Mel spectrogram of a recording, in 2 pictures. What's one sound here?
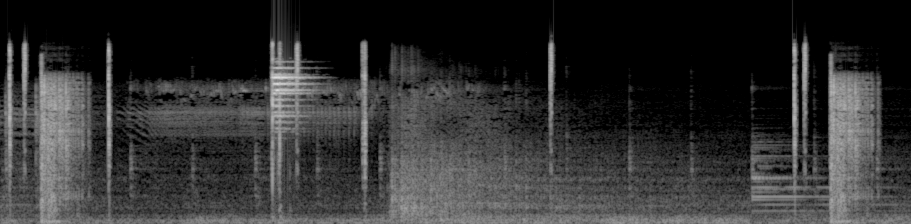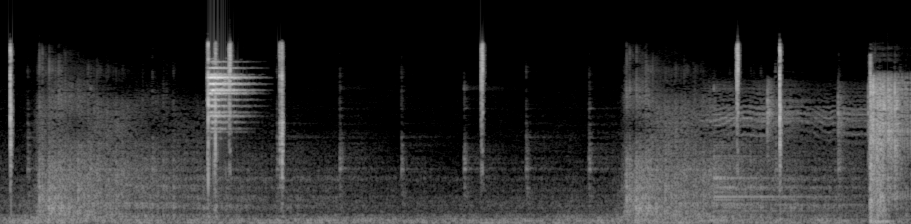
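Game menu clicks and item reward chimes sound repeatedly.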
